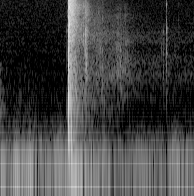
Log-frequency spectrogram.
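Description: One sharp, loud rifle shot cracks out of near-quiet, followed a moment later by a faint distant tick of impact.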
